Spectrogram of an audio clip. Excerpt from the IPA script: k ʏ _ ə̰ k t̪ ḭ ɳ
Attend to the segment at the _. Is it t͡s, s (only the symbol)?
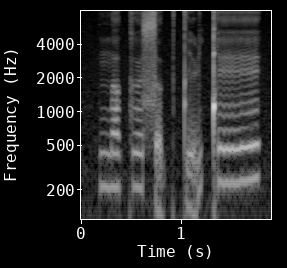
s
